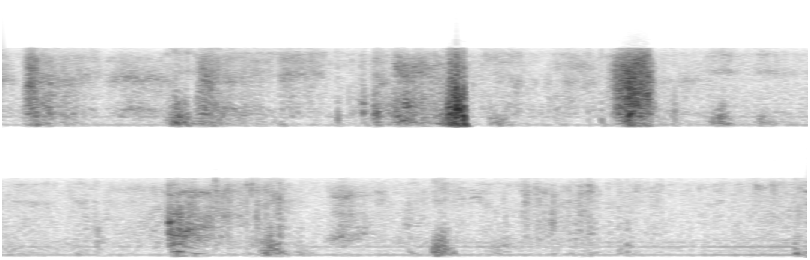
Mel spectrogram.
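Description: A door being unlocked by a caller during a phone call: two sharp clunks about a second apart amid faint shuffling and rustling, with a few quieter knocks and handling noises afterward.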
